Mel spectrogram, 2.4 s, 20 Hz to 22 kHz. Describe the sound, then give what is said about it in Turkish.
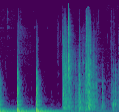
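Two heavy knocks on a house door at night, low and thudding, evenly spaced, followed by fainter rustling and shuffling sounds. “6 Ekim 2020 gecesi iki adam ve İranlı kadın ajanın kapısını çaldığı eve artık varmışlardı.”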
